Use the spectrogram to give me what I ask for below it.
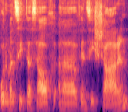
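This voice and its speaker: With a British accent, a woman speaks at a fairly low pitch and a fairly slow pace. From Britain. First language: English (speaking German). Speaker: horse trainer and behaviour researcher. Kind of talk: podcast interview, explanatory. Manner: hesitant non-native German.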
